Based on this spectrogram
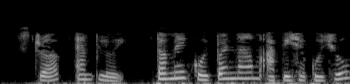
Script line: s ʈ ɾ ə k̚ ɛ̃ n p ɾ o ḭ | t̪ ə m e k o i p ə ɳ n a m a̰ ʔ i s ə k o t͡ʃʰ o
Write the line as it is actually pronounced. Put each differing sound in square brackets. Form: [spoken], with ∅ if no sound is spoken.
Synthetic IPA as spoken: s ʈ ɾ ə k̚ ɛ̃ [m] p [l] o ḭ | t̪ ə m e k o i p ə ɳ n a m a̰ [p] i [ʃ] ə k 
